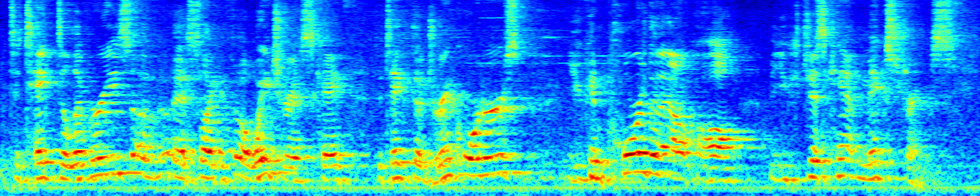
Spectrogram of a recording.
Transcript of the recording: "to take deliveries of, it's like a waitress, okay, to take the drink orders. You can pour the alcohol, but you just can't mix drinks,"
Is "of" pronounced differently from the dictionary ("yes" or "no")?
no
